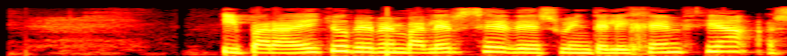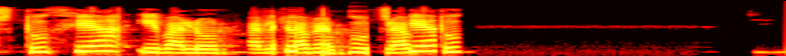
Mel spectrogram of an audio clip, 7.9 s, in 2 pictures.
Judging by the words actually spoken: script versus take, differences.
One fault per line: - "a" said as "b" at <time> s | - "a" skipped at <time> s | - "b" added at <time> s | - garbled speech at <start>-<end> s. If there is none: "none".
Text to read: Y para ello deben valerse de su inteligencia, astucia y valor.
- garbled speech at 5.2-6.2 s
